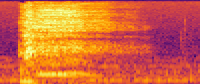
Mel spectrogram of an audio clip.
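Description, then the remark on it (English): A single sudden sneeze: a sharp, breathy burst with a brief voiced squeak in the middle that quickly fades into quiet. No one speaks. “Bless you.”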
